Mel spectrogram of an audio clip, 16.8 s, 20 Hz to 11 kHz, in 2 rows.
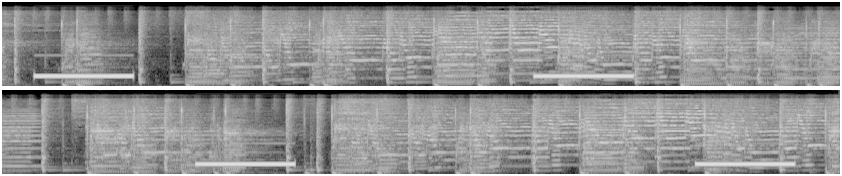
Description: Ringback tone (Europe, 425 Hz).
